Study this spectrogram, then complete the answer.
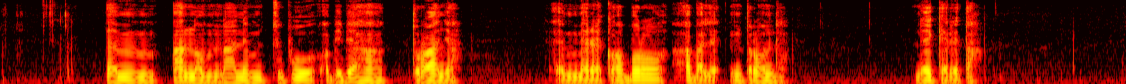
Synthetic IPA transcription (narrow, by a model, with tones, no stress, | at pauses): e˨m̩˨a˦nʊ˨m̩˨nʔa˦˨nɪ˨m̩˦tu˦pu˦ɔ̰˨bɪ˦bja˦ɦa˦ | tʊ˦ɾʊ˦a˦ɲa˦ | ḛ˨m̩˨me˨ɾe˨kɔ˨˦bʊ˦ɾʊ˦a̰˦ba˨lɪ˨n̩˦tʊ˦ɾʊ˦n̩˦dʊ˨ | ne˦ke˨ɾɪ˨ta˦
